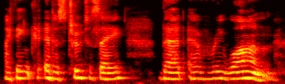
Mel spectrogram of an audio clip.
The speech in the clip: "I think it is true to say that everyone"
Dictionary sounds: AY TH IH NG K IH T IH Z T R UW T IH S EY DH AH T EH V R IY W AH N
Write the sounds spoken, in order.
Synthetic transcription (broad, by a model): AY TH IH NG K IH T IH Z T R UW T IH S EY DH AH T EH V R IY W AH N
